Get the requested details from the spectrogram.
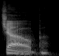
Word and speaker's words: Job: Is it spelled Job? – Yes. – Okay, but it's pronounced Job.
